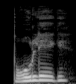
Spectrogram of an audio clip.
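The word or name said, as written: brolægger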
